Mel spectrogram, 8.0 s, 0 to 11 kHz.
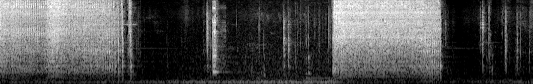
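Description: Power ratchet with an extension tightening 10mm bolts on a 2006 Kia Sportage 2.7 engine, two long loud whirring bursts separated by lighter clicks and handling knocks.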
